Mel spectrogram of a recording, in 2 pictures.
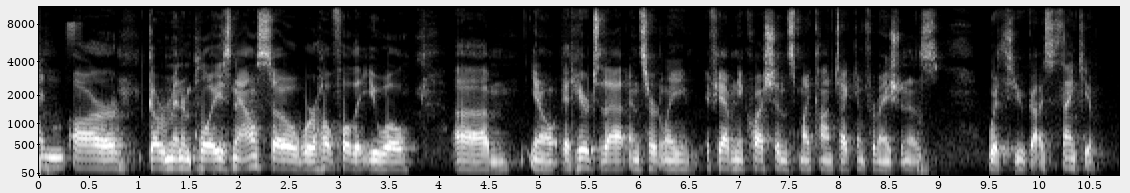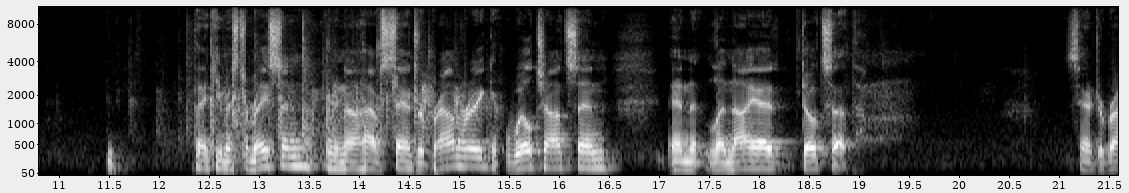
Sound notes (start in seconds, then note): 14.1 applause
